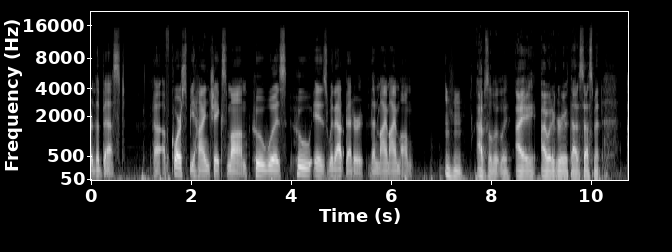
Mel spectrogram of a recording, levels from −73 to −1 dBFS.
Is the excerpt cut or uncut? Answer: cut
